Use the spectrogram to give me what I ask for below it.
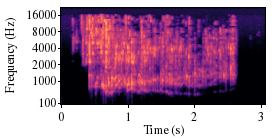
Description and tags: Just a short recording of me pouring myself a glass of water.
Hope this is helpful.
